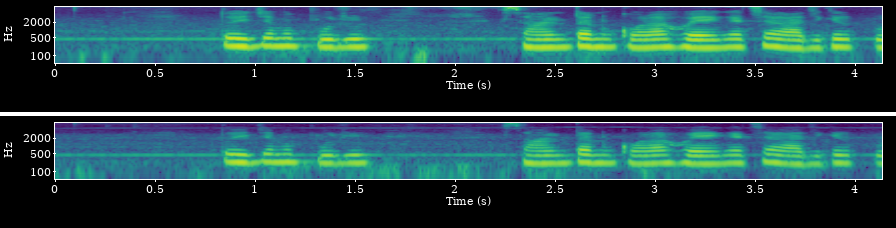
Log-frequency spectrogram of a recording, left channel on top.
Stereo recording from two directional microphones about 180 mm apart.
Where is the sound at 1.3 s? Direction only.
35° left (ahead or behind).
